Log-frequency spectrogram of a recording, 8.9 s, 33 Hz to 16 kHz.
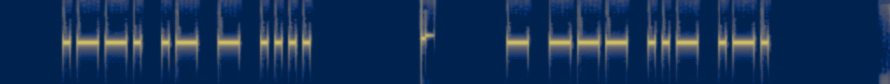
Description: Morse code, heard as a keyed tone, about 17 wpm, 700 Hz. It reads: PATH TOUR
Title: Sentences from Top 1400 Words - New Word Drill Alt - 17wpm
